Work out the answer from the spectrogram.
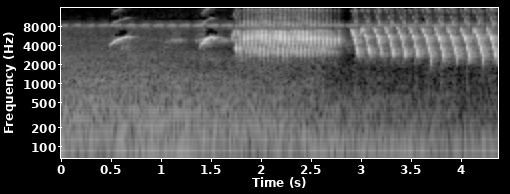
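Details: Canary training song: two short rising whistles, then a dense buzzy trill for about a second, followed by a fast run of repeated downward-sweeping high notes.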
